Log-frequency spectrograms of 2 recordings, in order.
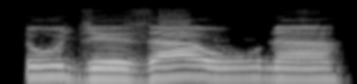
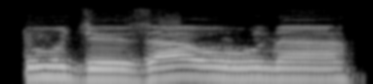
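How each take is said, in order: The two takes are said the same way.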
